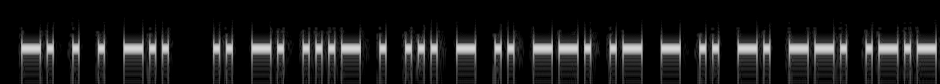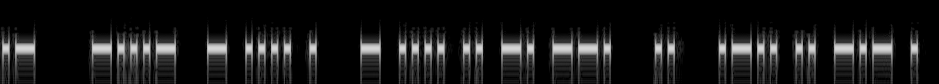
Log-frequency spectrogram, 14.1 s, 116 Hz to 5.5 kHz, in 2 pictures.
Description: Morse code, heard as a keyed tone, about 25 wpm, 600 Hz. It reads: NEED INVESTIGATING. <BT> THE THING I LIKE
